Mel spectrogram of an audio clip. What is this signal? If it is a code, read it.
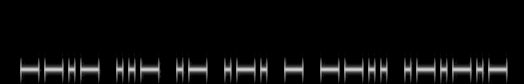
Morse code, heard as a keyed tone, about 20 wpm, 700 Hz. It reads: QUARTZ.
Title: Pangram Challenge v2 - 20wpm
